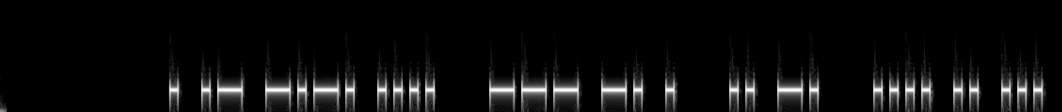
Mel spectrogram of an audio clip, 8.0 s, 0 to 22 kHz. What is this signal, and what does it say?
Morse code, heard as a keyed tone, about 20 wpm, 700 Hz. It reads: EACH ONE IN HIS
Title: Sentences from Top 1000 Words - Review Part 1 - 20wpm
